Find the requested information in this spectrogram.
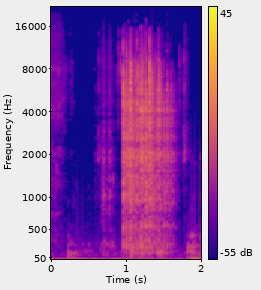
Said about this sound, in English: So roll an attack with 10 base dice. Now if you hit, the victim counts as grab.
